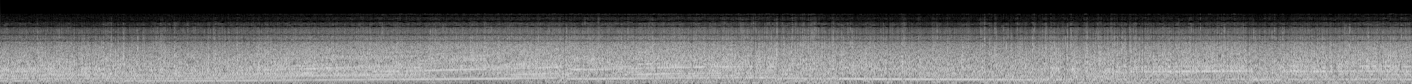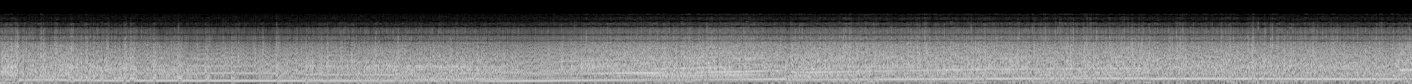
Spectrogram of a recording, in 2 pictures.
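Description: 2016 Yamaha R1's crossplane inline-four engine at speed on a track. Its pitch climbs in steps through the gears over the first several seconds, falls away to a low stretch around the middle, then climbs again and holds fairly steady, all under a loud rush of wind.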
